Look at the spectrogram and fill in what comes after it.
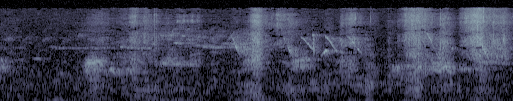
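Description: Near silence of an open field, with faint small bird chirps and a few soft rustles.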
